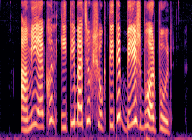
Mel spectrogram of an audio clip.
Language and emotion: Bengali, happy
